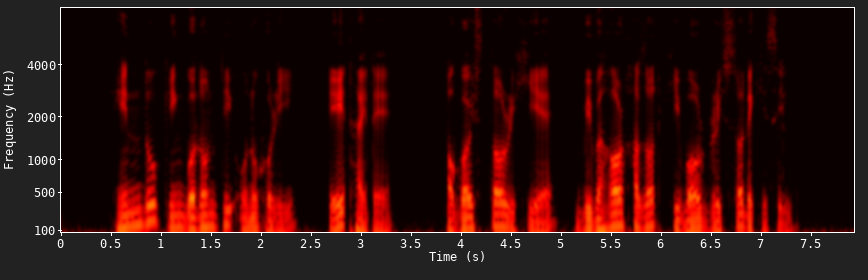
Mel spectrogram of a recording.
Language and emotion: Assamese, neutral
